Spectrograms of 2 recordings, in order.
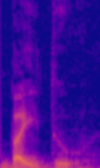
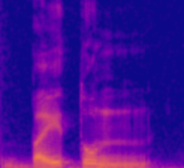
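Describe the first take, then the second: First: The word ends on a vowel, no n. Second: The word ends with an n sound. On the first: "You remove that sound and it becomes baytu" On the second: "there is a sound of noon"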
